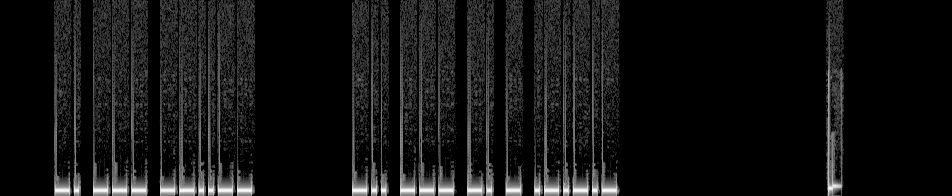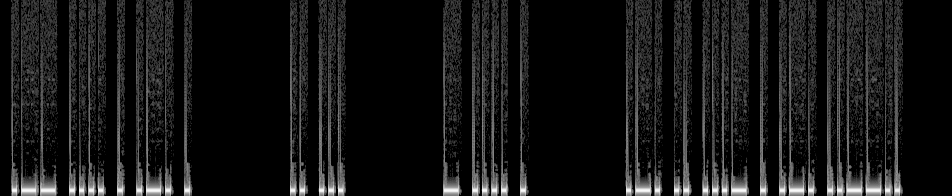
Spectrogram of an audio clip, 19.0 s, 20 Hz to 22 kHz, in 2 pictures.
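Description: Morse code beeps at 25 words per minute with triple word spacing, sending sentences built from the top 300 words, on one steady mid-pitched tone, keyed in quick bursts of dots and dashes with long pauses between words and a single soft click in one gap.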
